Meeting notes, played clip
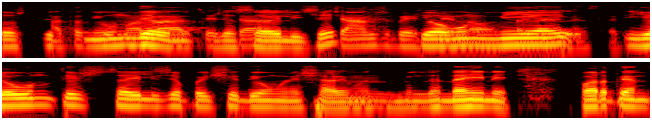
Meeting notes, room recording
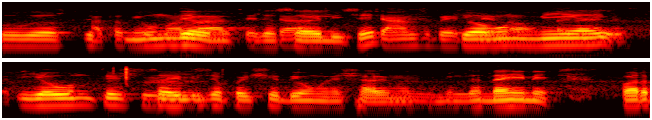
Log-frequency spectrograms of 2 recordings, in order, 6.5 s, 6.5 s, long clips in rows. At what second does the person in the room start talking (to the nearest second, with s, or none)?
4 s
